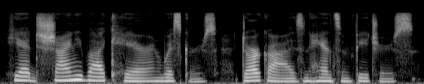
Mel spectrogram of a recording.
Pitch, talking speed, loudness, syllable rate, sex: 155 Hz, 170 wpm, -18 LUFS, 4.7 syllables/s, female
